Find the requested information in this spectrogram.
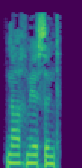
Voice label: "nachmessend", German; adjectives

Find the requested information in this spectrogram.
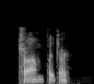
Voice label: "trumpeter", English; nouns

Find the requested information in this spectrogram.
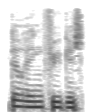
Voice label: "geringfügig", German; adjectives

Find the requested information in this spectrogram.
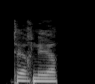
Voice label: "ternär", German; adjectives

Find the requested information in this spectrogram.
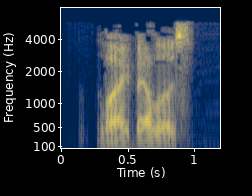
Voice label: "libellous", english; adjectives

